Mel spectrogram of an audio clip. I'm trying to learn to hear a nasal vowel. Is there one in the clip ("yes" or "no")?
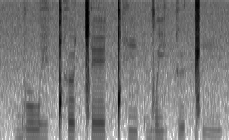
no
